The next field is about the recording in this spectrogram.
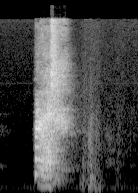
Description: Sneezing myself to sleep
